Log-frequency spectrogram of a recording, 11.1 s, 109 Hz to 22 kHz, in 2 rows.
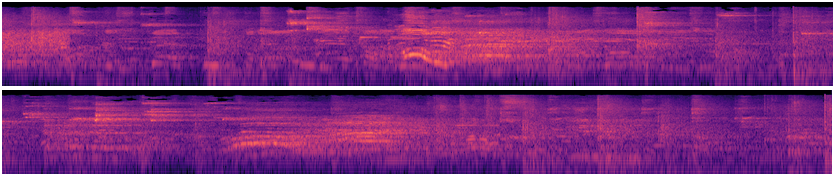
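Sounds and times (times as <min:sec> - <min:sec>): players' voices echoing: 0:00.4 - 0:11.0.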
